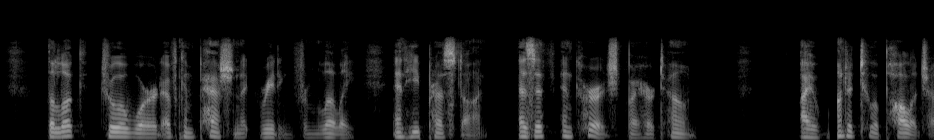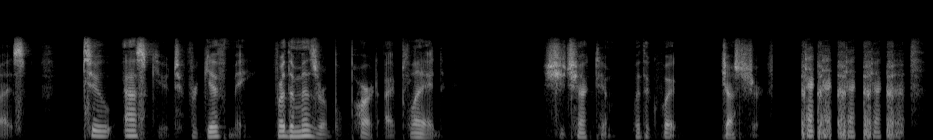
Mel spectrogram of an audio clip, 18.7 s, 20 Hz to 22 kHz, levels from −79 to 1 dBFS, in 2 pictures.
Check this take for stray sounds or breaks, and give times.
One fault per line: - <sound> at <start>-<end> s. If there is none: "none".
- dropout at 8.3-8.4 s
- laugh at 17.4-18.4 s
